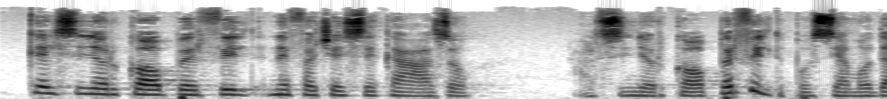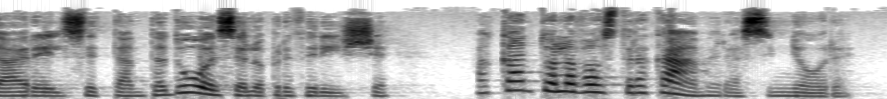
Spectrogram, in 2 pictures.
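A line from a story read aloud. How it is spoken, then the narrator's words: Apologetic waiter. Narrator (Italian): rispose il cameriere sempre in tono di scusa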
